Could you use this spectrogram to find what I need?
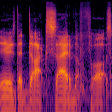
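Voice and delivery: voice dropped low and murmured. Talking about voice acting, showing off an impression: Emperor Palpatine impression. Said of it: "I actually do a better Emp- Emperor Palpatine".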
